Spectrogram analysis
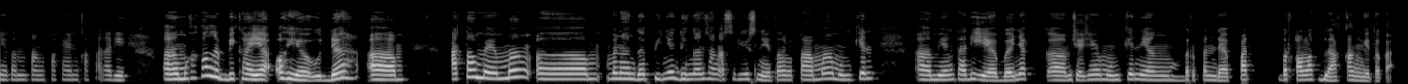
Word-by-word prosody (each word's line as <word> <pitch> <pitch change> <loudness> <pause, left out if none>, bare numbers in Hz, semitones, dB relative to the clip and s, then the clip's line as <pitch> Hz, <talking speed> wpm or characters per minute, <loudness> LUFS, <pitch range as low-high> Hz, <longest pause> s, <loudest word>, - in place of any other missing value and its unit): nih, 220 - -7
tentang 220 -1 -11
pakaian 220 -1 -14
Kakak 220 0 -19
tadi, 205 -2 -6 0.3
mmm, 245 0 +4
Kakak 400 +7 +1
lebih 250 -6 +1
kayak, 230 -3 +5
"Oh, 280 - +4
yaudah", 225 - +3
mmm, 220 -1 +6 0.5
atau 250 +8 +2
memang, 305 +4 +4
eee, 245 0 +3 0.2
menanggapinya 255 0 0
dengan 245 0 -1
sangat 245 -3 -5
serius 240 -1 -7
nih, 190 -2 -4
terutama 215 +4 -2
mungkin, 240 +2 -2 0.4
mmm, 220 -1 -1
yang 220 0 +1
tadi 230 -1 -1
ya 185 -2 +1
banyak, 195 +8 -1 0.2
mmm, 200 0 -1
cewek 205 -3 -4
cewek 230 0 -2
mungkin 220 +2 -3
yang 205 -1 -1 0.3
berpendapat 205 -1 -4 0.3
bertolak 225 0 -1
belakang, 190 -1 -3
gitu, 160 -1 -9
Kak? - - -11
225 Hz, 160 wpm, -22 LUFS, 210-250 Hz, 0.5 s, mmm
